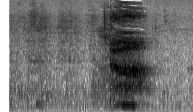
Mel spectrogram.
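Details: Mother's sneeze: a soft intake of breath, then one sharp, loud sneeze burst with background room noise.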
